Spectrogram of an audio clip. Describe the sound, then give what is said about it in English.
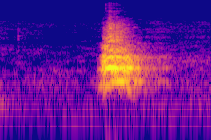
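A single short, loud bark, a person's voice imitating a dog, bursting out once midway through and trailing off quickly, with quiet before and after. “He a dog. My boy TJ Carey. He a dog for real.”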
